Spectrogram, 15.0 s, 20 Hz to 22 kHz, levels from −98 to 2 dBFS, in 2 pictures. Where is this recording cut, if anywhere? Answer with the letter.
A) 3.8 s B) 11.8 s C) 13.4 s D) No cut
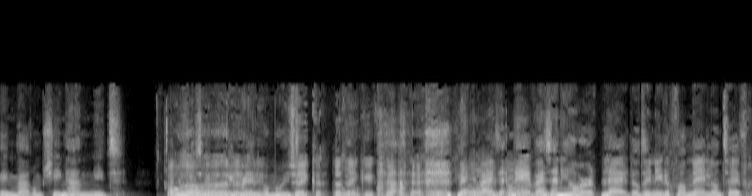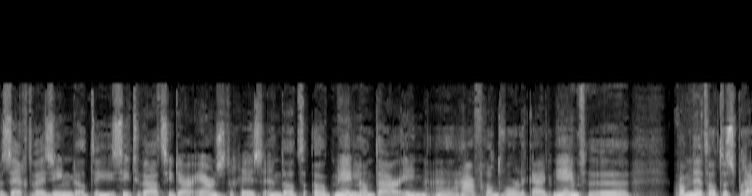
A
